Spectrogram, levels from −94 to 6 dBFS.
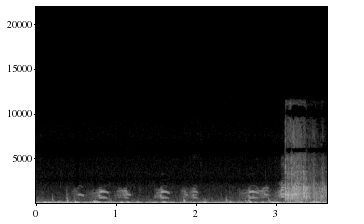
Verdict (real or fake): real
